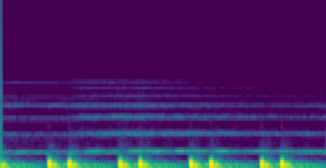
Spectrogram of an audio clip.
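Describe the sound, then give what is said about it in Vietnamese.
A heartbeat sound effect in a horror story: four steady lub-dub double thumps, deep and soft, under a sustained droning tone. “Trái tim tôi bỗng dưng đập nhanh.”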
